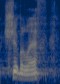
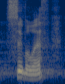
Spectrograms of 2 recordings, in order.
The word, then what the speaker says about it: Shibboleth: And when he said, no, they said to him, say Shibboleth. And he said, Sibboleth, for he could not pronounce it right.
